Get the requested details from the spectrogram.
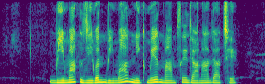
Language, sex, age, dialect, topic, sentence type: Magahi, female, 25-30, Northeastern/Surjapuri, banking, statement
